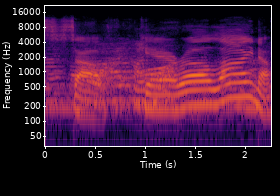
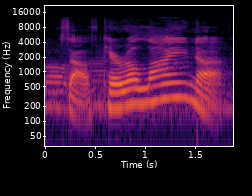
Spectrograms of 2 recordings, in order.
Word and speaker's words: South Carolina: How many syllables? South Carolina. 5. Stressed on the fourth, right? South Carolina.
